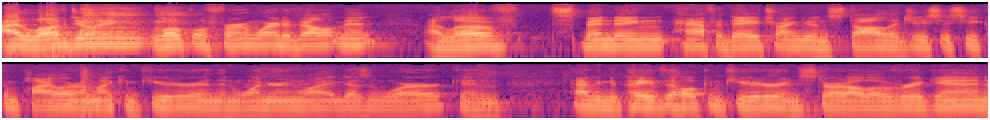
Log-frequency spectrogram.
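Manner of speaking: ordinary talk, nothing marked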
